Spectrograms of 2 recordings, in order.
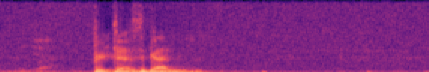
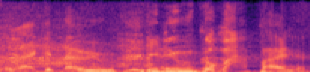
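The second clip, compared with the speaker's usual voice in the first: acted protest to God, pitched higher; complaining prayer; 7 semitones higher than usual. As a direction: plead upward like an aggrieved wife. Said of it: "Pulang di kamar dia sujud".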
